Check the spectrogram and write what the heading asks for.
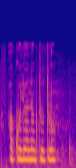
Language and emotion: Russian, neutral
